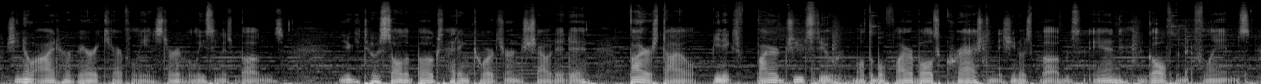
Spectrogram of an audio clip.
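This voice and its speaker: A man's voice: extremely low pitch, very animated, fairly quick, creaky, music in the background. A man narrating an anime fan story, reading out both the action and the dialogue.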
